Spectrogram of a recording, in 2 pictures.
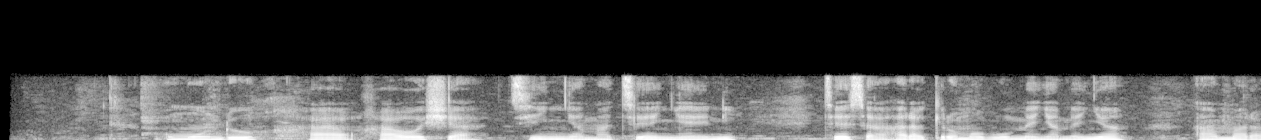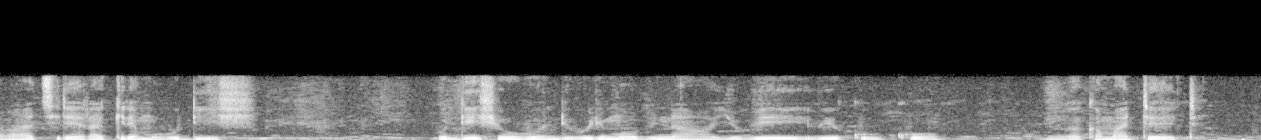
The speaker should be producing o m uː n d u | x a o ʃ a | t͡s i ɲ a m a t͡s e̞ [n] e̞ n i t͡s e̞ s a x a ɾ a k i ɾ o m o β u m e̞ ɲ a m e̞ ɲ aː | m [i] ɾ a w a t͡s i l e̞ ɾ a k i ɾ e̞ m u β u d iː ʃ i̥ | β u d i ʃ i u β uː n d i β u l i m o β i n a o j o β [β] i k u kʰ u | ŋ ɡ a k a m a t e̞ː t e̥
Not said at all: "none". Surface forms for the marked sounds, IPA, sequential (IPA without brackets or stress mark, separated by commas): ɲ, a, β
